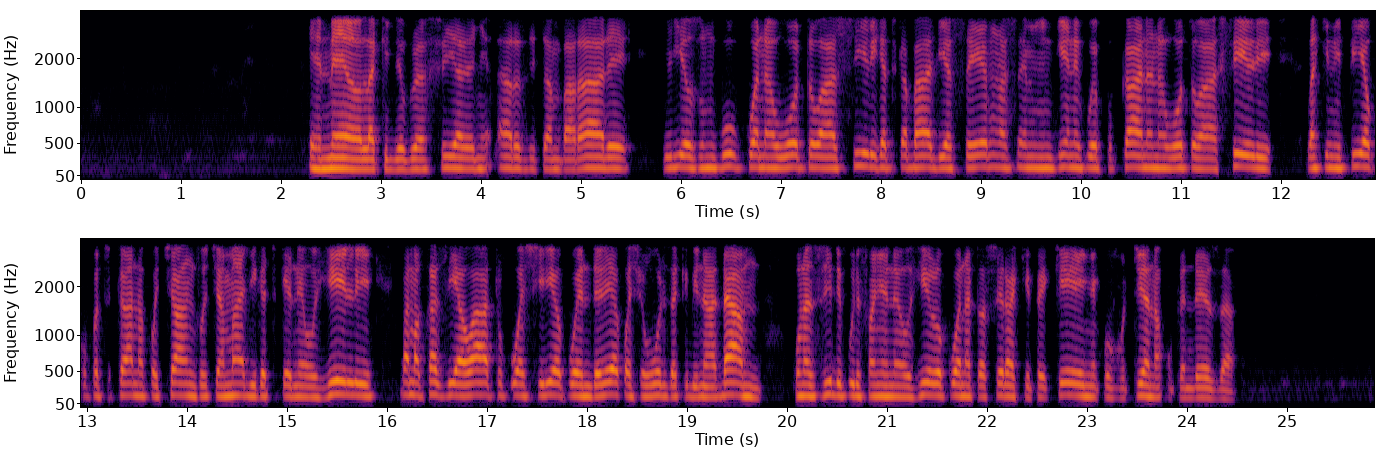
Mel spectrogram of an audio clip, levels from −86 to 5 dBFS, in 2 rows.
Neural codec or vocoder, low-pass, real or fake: codec, 16 kHz, 2 kbps, FunCodec, trained on LibriTTS, 25 frames a second; 3.6 kHz; fake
